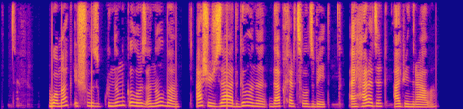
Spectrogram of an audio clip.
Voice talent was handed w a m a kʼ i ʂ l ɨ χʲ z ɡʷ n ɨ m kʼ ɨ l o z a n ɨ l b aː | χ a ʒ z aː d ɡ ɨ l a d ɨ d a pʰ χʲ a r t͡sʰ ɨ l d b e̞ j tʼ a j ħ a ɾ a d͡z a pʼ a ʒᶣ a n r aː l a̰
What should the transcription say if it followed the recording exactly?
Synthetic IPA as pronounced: w a m a kʼ i ʂ l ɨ z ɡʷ n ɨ m kʼ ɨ l o z a n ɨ l b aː | ʃ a ʒ z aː d ɡ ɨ l a n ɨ d a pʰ χʲ a r t͡sʰ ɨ l d͡z b e̞ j tʼ a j ħ a ɾ a d͡z a kʼ a ʒᶣ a n r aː l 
